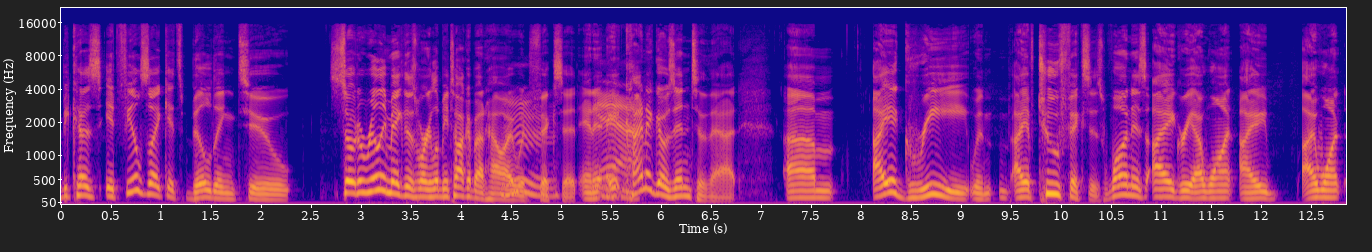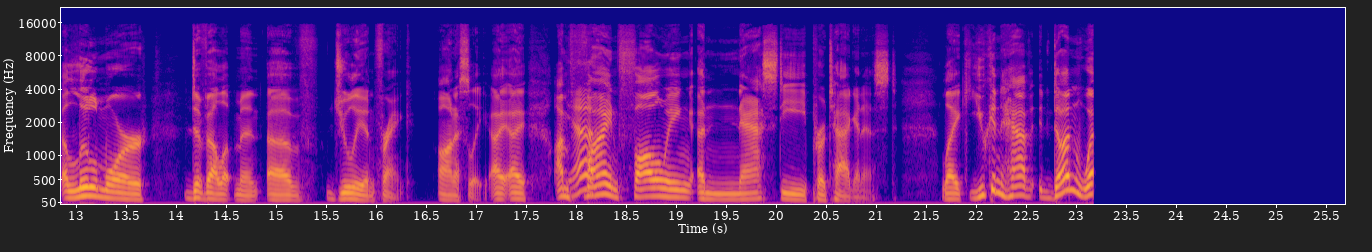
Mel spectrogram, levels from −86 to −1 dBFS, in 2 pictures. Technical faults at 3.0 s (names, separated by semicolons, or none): none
